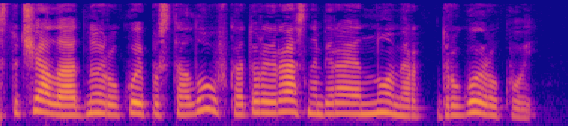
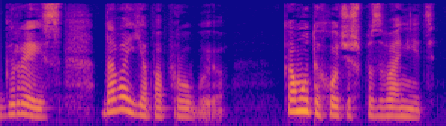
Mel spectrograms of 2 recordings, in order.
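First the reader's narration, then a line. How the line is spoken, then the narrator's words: Quiet. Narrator (Russian): тихо сказал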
